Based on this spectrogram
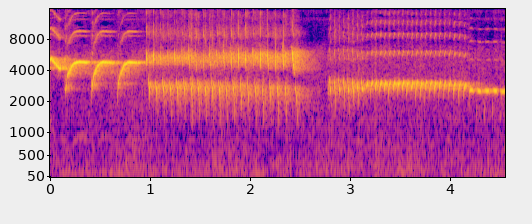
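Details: Excited canary, said to want to mate, sings three swooping notes, then a long fast trill, a brief pause, and another steady rolling trill slowly falling in pitch.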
